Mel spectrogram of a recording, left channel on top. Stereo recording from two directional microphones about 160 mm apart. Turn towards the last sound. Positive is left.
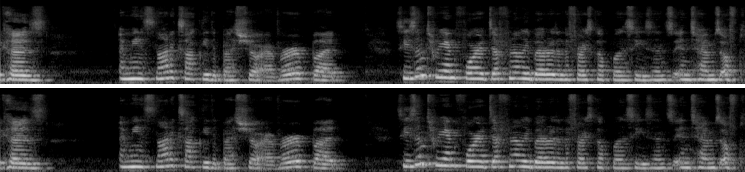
turn(degrees=15)  # may be behind; listen again after turning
